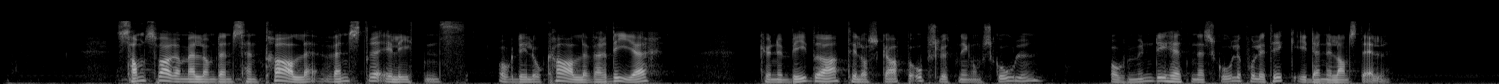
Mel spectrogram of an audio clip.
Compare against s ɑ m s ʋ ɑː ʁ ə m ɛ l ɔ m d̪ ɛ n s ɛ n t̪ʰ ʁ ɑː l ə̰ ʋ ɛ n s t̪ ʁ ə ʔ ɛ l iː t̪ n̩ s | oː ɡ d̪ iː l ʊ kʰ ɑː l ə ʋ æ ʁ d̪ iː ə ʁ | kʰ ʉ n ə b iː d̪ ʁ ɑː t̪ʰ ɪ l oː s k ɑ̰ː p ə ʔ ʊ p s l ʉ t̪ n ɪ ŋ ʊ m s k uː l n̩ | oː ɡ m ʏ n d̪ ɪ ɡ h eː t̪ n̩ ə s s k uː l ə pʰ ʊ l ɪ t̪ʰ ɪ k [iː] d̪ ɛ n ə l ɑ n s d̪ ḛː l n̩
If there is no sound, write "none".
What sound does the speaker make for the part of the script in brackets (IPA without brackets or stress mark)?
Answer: iː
